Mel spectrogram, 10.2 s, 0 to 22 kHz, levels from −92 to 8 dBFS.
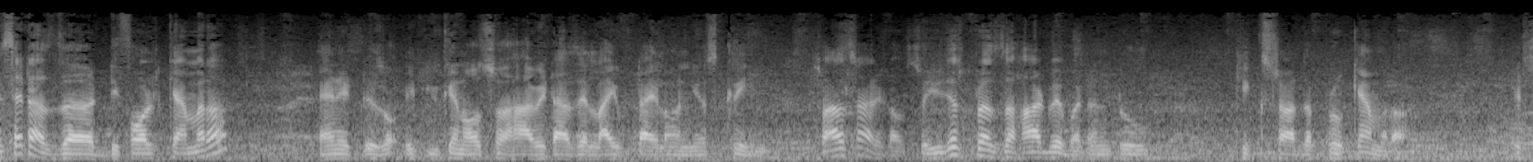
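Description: The audio has a sudden drop of about 6 dB from 5.71 to 6.15 s, then recovers. That's likely one channel dropping out: with identical sound on both sides, losing one halves the mono sum, which matches the abrupt step with nothing else changed.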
